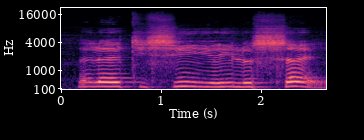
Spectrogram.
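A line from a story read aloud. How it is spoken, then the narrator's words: Moaning. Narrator (French): gémit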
